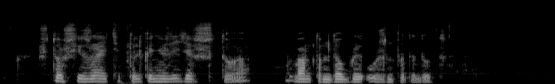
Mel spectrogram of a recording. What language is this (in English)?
Russian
